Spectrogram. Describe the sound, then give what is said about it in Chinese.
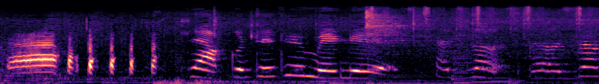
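A voice imitates a hen clucking: a quick burst of short, repeated clucks, then drawn-out, wavering squawks that rise and fall in pitch, with other voices faintly underneath. “聪明老先生出主意：“ 哦，把我的母鸡抱进屋。”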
